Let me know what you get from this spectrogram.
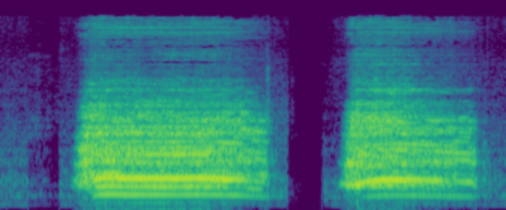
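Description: A moose gives two long, nasal moaning calls, the first drawn out, the second shorter.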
